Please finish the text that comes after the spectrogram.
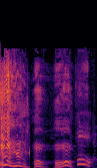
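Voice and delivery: high cooing bird noises; high mock pigeon oh-oh-oh. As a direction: coo like a pigeon. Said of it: "That's what you sounded like".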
